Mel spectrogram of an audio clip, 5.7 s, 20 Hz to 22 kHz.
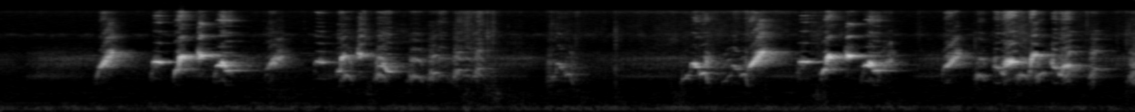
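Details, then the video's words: Spirited red-whiskered bulbul in full display, pouring out continuous bright, bubbling whistled phrases with rising and falling notes in lively, quick succession. "นกกรงหัวจุก 90 chao mao. bulbul birds. red-whiskered. cambul."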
